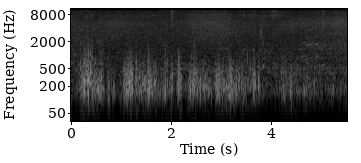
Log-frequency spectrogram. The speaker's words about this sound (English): if you can hear the wind in the background, just let that wind drift you into a deeper state of relaxation.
